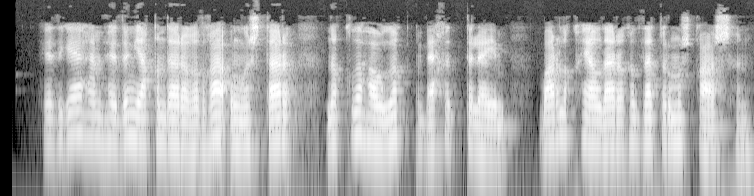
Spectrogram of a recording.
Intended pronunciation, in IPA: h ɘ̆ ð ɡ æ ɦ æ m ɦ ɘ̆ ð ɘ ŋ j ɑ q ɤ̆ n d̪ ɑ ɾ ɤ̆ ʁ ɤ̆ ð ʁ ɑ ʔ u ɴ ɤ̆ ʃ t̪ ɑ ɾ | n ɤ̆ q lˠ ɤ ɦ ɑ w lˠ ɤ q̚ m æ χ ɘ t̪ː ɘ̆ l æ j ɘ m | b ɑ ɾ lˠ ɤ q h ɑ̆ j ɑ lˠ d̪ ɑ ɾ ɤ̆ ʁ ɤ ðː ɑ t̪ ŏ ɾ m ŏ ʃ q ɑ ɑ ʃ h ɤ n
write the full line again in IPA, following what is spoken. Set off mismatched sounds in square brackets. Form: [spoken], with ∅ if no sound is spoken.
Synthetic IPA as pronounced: h ɘ̆ ð ɡ æ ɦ æ m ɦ ɘ̆ [ðː] ɘ ŋ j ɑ q ɤ̆ n d̪ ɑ ɾ ɤ̆ ʁ ɤ̆ ð ʁ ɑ ʔ u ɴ ɤ̆ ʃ t̪ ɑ ɾ | n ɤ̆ q lˠ ɤ ɦ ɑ w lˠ ɤ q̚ [b] æ χ ɘ t̪ː ɘ̆ l æ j ɘ m | b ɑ ɾ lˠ ɤ q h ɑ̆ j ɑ lˠ d̪ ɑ ɾ ɤ̆ ʁ ɤ ðː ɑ t̪ ŏ ɾ m ŏ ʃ q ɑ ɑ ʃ h ɤ n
